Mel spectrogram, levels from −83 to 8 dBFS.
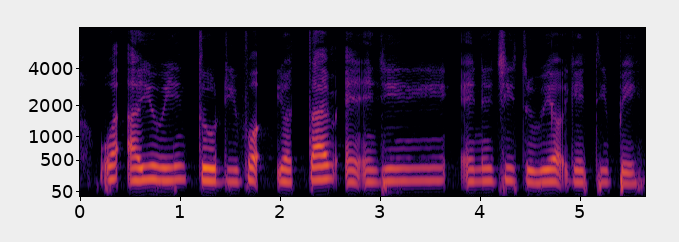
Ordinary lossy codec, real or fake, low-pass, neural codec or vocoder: none; real; none; none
